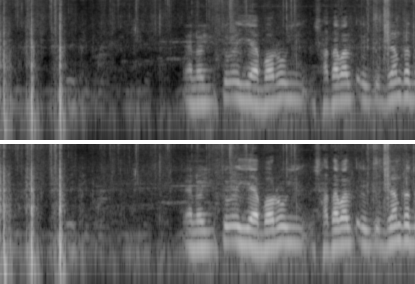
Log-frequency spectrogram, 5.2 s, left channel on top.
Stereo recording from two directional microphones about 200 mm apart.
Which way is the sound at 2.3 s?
25° right (ahead or behind).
